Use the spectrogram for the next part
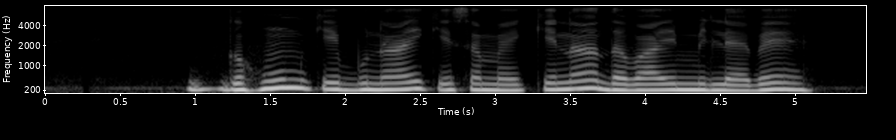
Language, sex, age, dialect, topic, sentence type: Maithili, female, 18-24, Bajjika, agriculture, question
